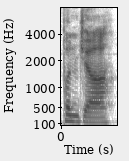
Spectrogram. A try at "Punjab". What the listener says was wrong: Punjab. No, Punjab. There's a B in it. Pronounce the B.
